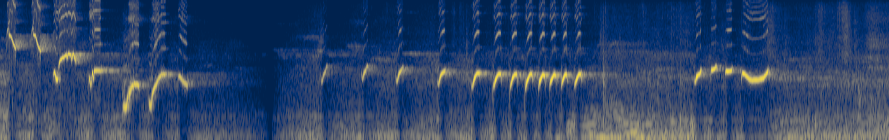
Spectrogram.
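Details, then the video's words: White-rumped shama, a national contest champion, pouring out chattering clicks and swooping whistles, then after a short gap a quickening series of rising whistled notes, closing with a wavering warble. "MURAI BATU GACOR MANCING BURUNG LAIN BUNYI‼️ MATERI ISIAN NGEROL NEMBAK IRAMA LAGU LENGKAP ISTIMEWA"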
